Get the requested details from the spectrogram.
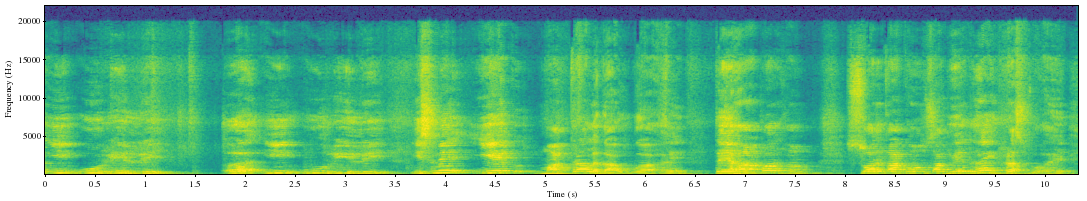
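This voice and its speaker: A man teaching a slow, patient grammar lesson for exam preparation, repeating examples one by one. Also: very high voice. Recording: echoey room, mic at a distance.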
